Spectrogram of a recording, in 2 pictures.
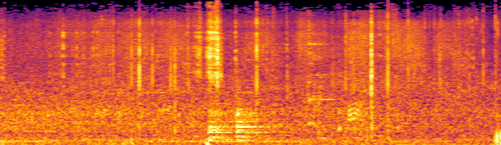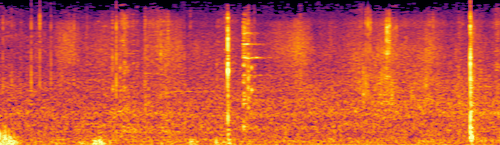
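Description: Dry sticks clatter and snap as they are piled up.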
